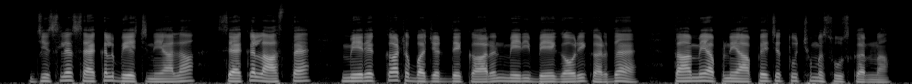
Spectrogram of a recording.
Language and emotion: Dogri, sad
